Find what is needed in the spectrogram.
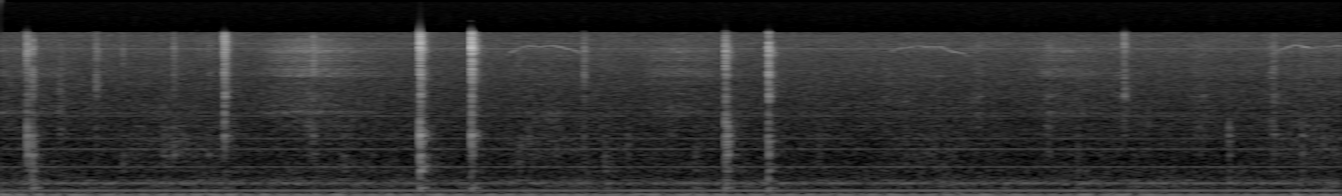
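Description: Small, sharp metallic clicks and ticks, about half a dozen spaced unevenly, as steel tweezers work against a brass padlock core and its parts during disassembly, over a steady low hum.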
